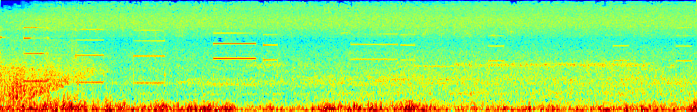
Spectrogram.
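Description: A paraglider's variometer beeping in short beeps that shift in pitch, the tone it gives when the glider is climbing in lift. A steady rumble of wind on the microphone runs underneath and is louder than the beeps.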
